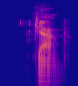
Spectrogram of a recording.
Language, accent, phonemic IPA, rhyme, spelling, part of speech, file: English, Australia, /d͡ʒæp/, -æp, Jap, proper noun / noun / adjective / verb, En-au-Jap.ogg
- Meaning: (proper noun) 1. The Japanese language 2. Clipping of Japanese; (noun) 1. A Japanese person 2. An Imperial Japanese Army soldier; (adjective) Japanese; of or pertaining to Japan or its people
